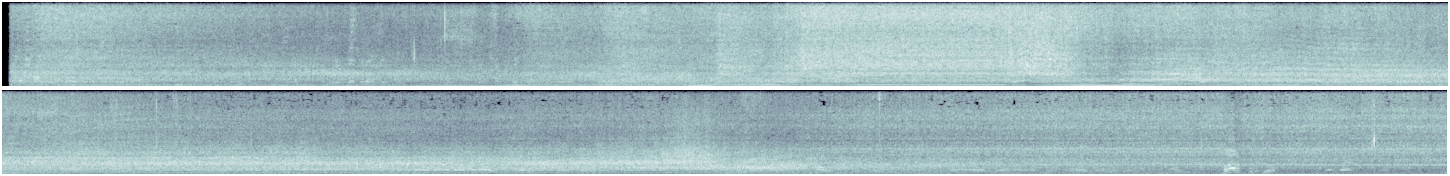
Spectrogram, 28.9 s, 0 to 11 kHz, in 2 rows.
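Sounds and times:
car engines accelerating hard: 0.1s - 28.9s.

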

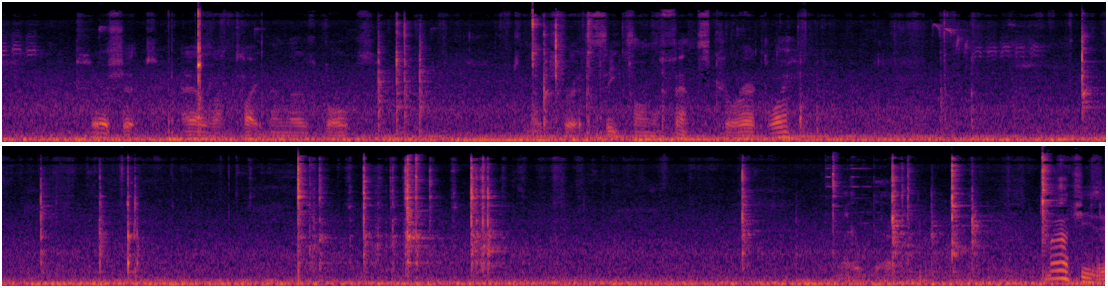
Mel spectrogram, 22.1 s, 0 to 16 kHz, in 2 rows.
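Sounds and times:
sharp metallic clicks and taps: 1.6s - 2.7s, 3.7s - 4.4s, 5.2s - 6.8s, 18.4s - 21.8s
steady low rumble: 4.4s - 22.0s.

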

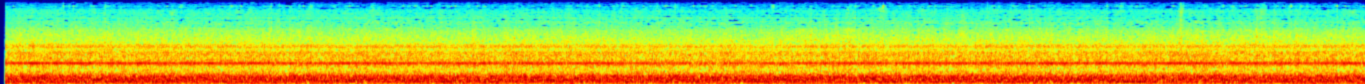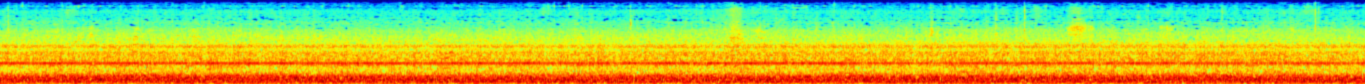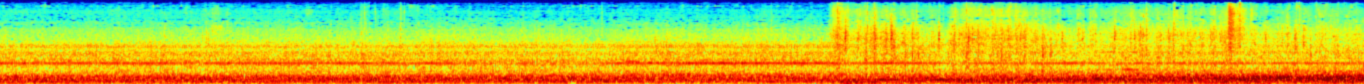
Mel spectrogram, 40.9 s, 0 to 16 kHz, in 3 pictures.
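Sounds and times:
engine and airflow rumble: 0.0s - 40.9s
steady high whine: 16.1s - 40.9s.

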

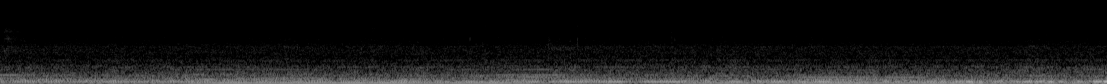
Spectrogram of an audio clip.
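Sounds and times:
low rumble and hum: 0.0s - 11.0s.

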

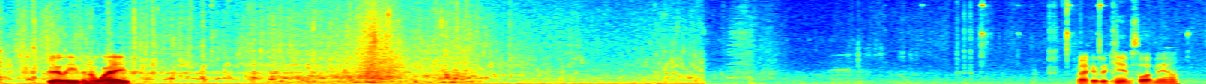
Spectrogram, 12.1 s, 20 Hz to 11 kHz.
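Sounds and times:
small waves washing on shore: 0.0s - 7.1s.

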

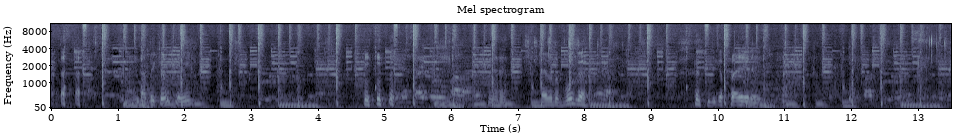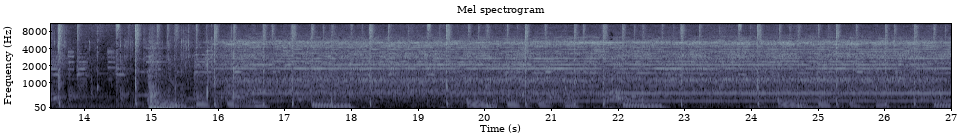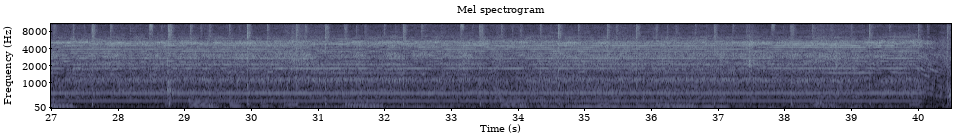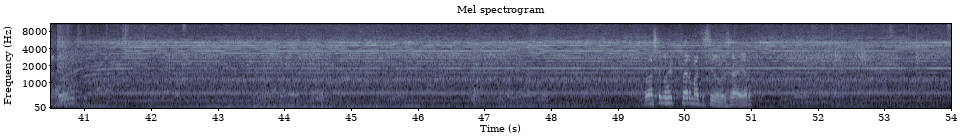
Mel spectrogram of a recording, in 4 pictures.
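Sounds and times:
heat gun whining: 0.0s - 54.0s.

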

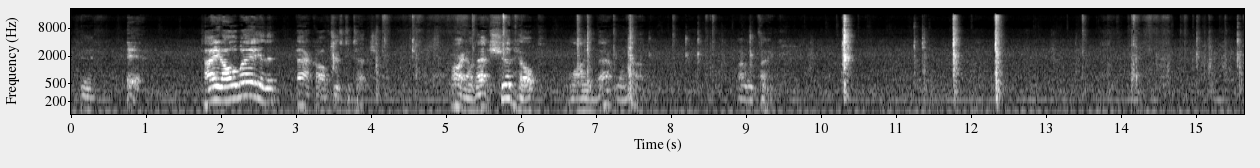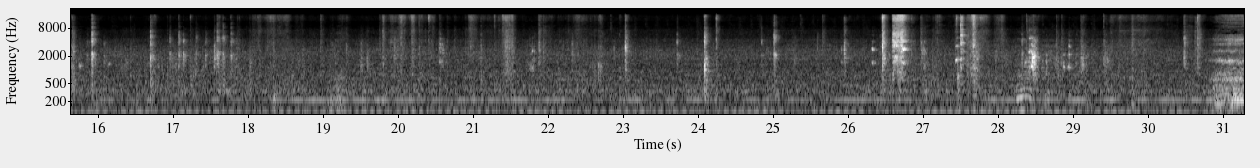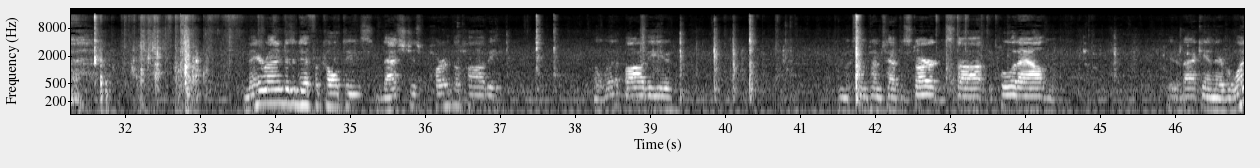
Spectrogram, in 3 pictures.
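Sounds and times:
steady low hum: 0.0s - 46.9s.

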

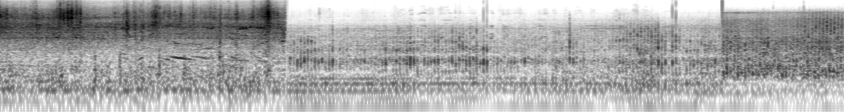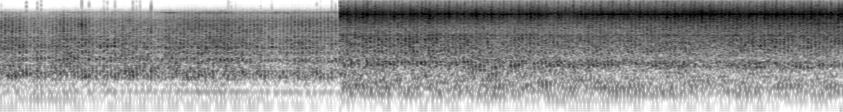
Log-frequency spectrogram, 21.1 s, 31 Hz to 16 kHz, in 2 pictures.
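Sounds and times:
helicopter flying overhead: 0.0s - 21.0s.

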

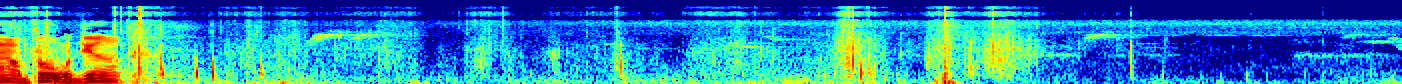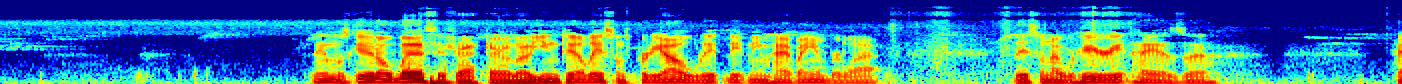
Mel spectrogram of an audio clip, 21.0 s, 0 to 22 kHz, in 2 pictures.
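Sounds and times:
footsteps through grass: 0.0s - 8.6s, 17.1s - 19.3s.

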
